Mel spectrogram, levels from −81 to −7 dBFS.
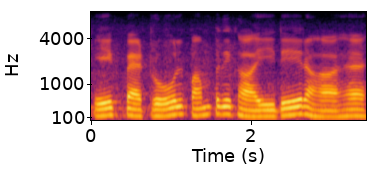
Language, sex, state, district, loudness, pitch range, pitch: Hindi, male, Madhya Pradesh, Katni, -16 LUFS, 130-150 Hz, 135 Hz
